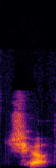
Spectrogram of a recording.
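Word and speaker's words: ח: the eighth letter is cheth or chet depending on how you um pronounce it and it deals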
